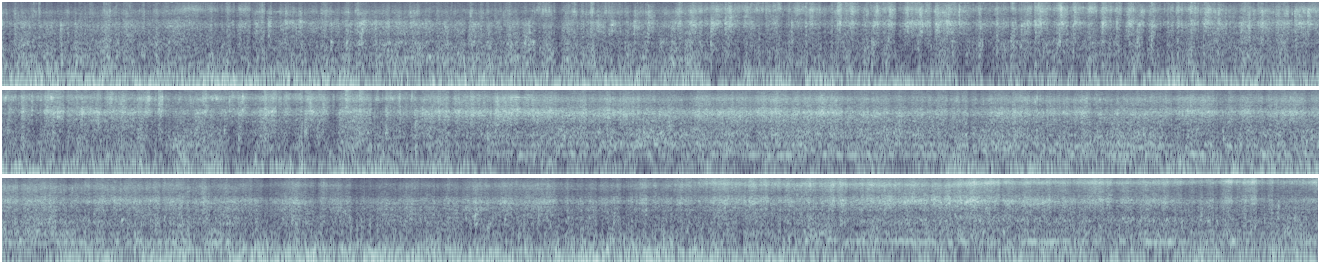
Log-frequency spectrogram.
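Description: Broad-gauge passenger train running at speed, heard from aboard: a steady rumble and clatter of wheels on the rails.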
